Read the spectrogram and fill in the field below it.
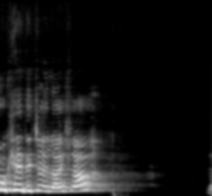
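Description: A young woman speaks brightly and with animation into a microphone.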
